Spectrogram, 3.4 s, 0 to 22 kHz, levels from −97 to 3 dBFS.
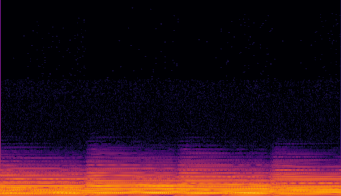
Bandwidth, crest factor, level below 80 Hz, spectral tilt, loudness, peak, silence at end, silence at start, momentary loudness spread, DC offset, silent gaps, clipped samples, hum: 5.2 kHz; 12 dB; -52 dBFS; -9 dB/octave; -18 LUFS; -4 dBFS; 0 s; 0 s; 2 LU; under 0.1%; none; under 0.1%; none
